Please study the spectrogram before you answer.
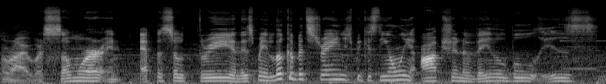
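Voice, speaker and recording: Low-pitched but very animated, a woman reads game narration and reacts dramatically while hosting a gaming video. She talks a little fast in a pushed, bright voice, with faint game music behind her.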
